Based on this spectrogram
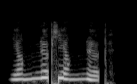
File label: Korean, Ideo Phones; Texture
